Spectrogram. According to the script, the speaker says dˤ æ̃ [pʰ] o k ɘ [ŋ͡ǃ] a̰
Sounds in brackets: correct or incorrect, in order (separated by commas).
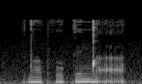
correct, correct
